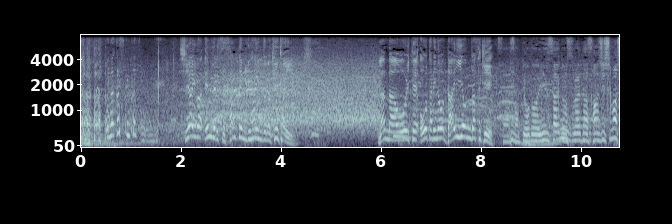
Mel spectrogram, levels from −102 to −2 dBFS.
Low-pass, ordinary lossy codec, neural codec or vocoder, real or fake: 7.2 kHz; none; none; real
